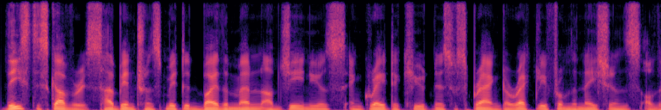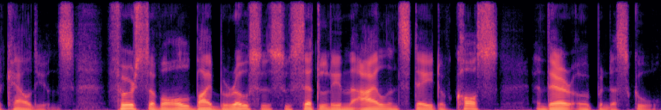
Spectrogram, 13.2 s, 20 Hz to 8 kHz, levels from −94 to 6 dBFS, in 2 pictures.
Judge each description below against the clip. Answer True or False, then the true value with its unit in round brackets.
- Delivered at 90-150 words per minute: False (180 wpm)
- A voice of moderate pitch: False (100 Hz)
